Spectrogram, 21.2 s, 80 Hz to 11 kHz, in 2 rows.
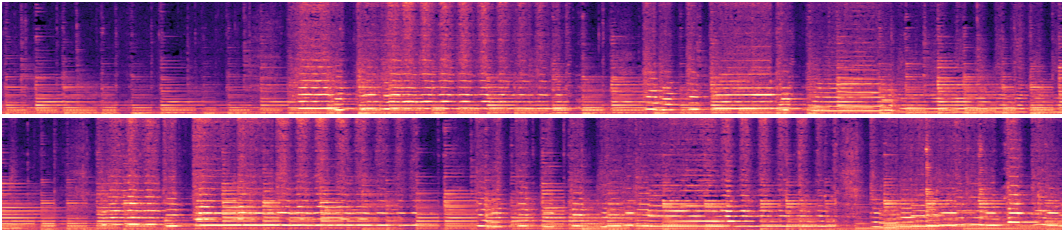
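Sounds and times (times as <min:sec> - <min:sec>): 
classical guitar: 0:00.0 - 0:21.1
flute: 0:02.5 - 0:21.1.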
